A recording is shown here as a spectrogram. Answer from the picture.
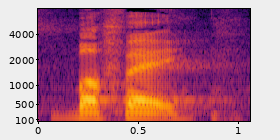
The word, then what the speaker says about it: buffet: A lot of people mispronounce that, and it's buffet.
